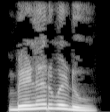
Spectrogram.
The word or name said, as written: ಬೆಳರ್ವಡು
